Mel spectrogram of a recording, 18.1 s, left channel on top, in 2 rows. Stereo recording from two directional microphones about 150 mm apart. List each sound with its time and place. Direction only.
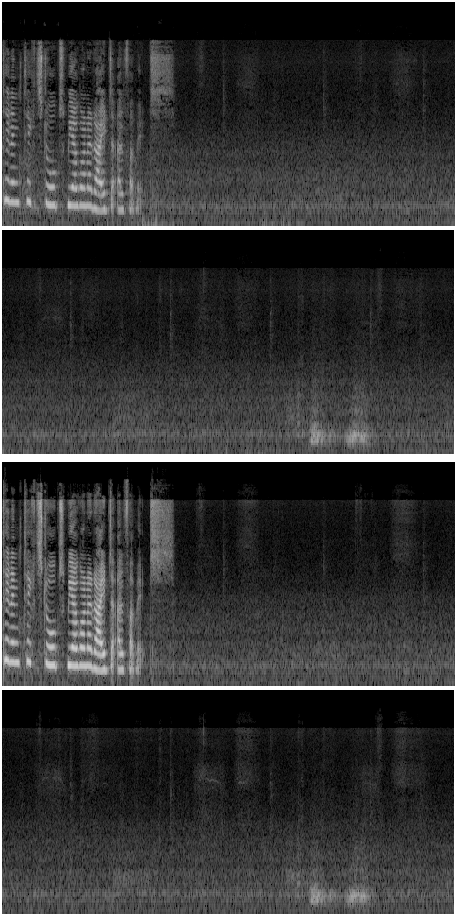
0.0 s speech: 60° right (ahead or behind)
